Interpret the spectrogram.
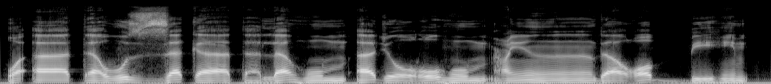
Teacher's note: زا کو سیٹی سے ادا کرنا ہے۔ لہم، میم ساکن کا اظہار ہے، غنہ نہیں کریں گے۔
